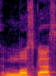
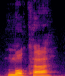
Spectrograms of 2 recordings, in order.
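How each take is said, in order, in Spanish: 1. La s es un sonido de s claro y silbante. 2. La s se convierte en un sonido h aspirado.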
